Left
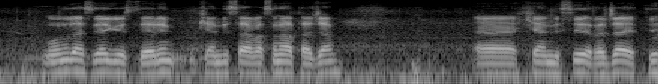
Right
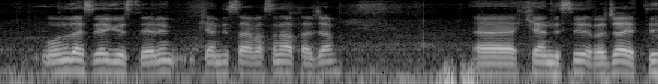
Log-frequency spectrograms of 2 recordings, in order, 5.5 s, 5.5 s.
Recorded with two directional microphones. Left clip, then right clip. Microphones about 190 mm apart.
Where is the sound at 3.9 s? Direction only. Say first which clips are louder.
Right 4 dB; 10° right (ahead or behind).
